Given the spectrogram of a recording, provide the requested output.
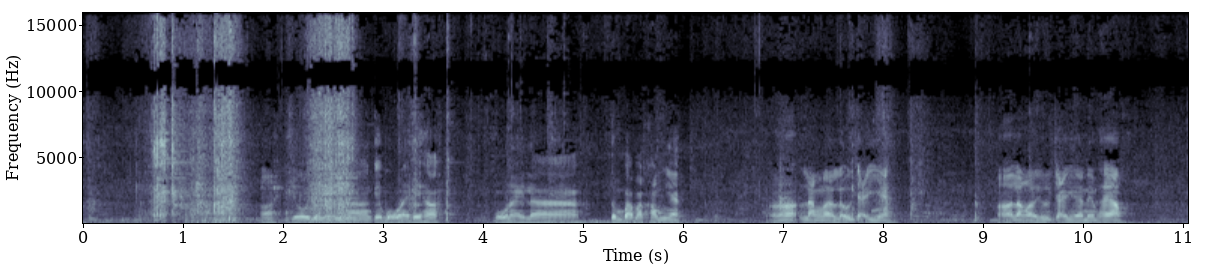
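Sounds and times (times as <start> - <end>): parts scraping on concrete floor: 0.0 - 5.8.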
